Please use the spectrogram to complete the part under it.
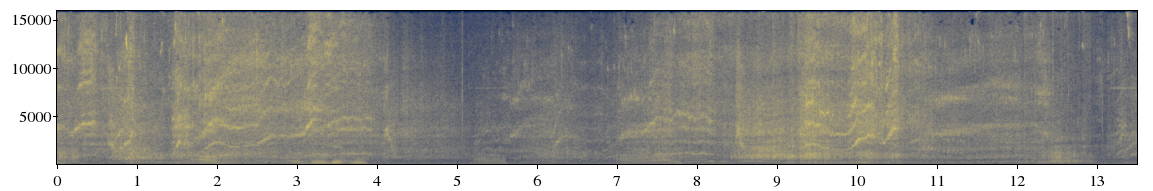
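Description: Small plastic tyres rumble and skid on rough asphalt.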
